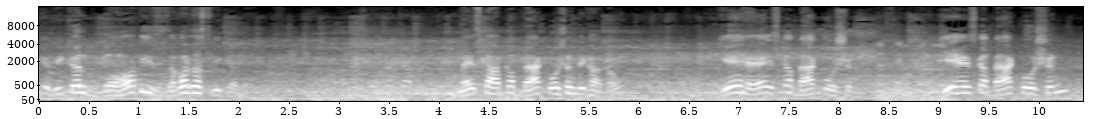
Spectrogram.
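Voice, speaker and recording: A man's voice: high voice, expressive, moderate pace, long pauses, loud music behind the voice. A middle-aged man narrating a casual walkthrough of cars, mixing in English phrases and repeating names. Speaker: vlogger touring a car show. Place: large indoor auto expo hall. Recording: loud crowd hall noise.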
